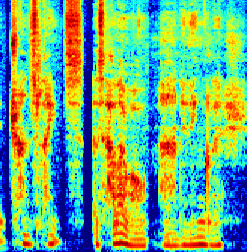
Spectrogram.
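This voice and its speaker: Soft-spoken and somewhat breathy, a man talks at a very slow pace in a fairly low voice with a dark, mellow tone. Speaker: ASMR creator. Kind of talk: ASMR book showcase, soft-spoken reading. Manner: soft-spoken, relaxing.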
